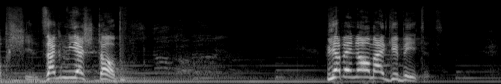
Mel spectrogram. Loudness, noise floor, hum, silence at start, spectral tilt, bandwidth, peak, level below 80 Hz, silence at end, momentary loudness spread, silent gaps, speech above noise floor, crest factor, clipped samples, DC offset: -18 LUFS; -49 dBFS; none; 0 s; -4 dB/octave; 16 kHz; -2 dBFS; -56 dBFS; 0.85 s; 24 LU; none; 31 dB; 20 dB; under 0.1%; under 0.1%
